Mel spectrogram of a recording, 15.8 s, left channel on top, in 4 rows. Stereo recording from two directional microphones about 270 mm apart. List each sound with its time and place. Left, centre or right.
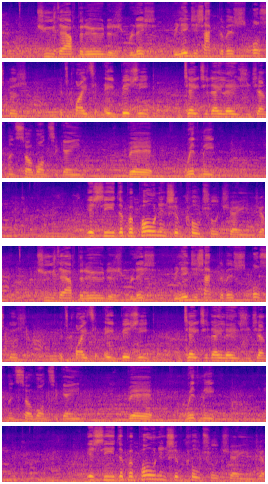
0.6 s a man's voice: centre
13.1 s a man's voice: centre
